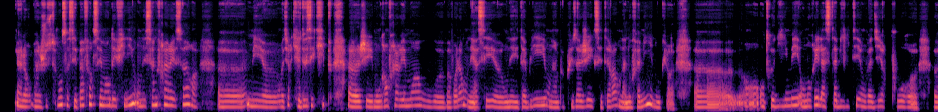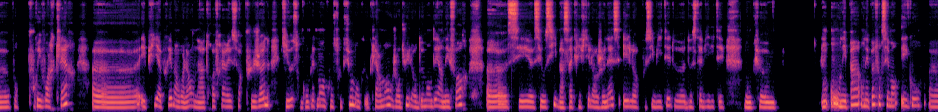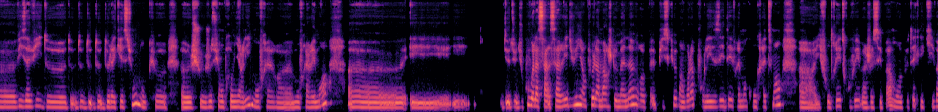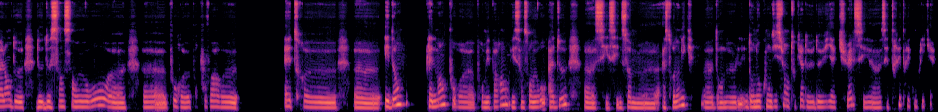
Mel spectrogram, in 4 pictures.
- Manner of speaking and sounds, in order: laughing while speaking: "deux équipes"; stressed: "être"
- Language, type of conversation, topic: French, advice, Comment trouver un équilibre entre les traditions familiales et mon expression personnelle ?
